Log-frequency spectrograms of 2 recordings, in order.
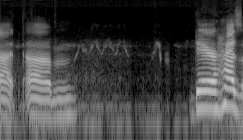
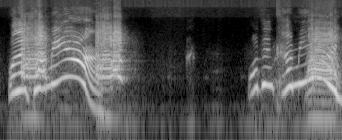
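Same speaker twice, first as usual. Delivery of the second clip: sing-song coaxing to a bird; high coaxing pet voice; 6 dB louder than usual. Real, not acted. Owner coaxing her parrot to come see babies, high sing-song. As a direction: coo high and bright to coax the bird out.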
